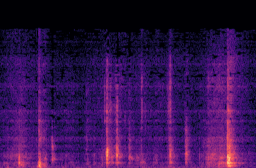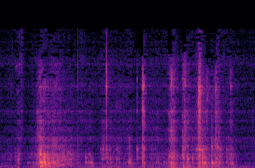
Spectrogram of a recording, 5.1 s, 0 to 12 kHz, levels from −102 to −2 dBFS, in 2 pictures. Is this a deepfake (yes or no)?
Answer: yes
